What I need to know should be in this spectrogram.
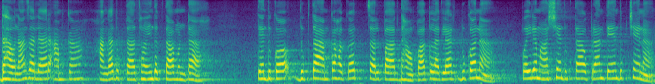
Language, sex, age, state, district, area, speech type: Goan Konkani, female, 30-45, Goa, Quepem, rural, spontaneous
